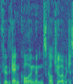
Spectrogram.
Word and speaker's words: Skulltula: I've encountered pronounce it Skulltula. Like, they stress it oddly. Like, how would you go about stressing it? Well, the reason they're called Skulltulas is because it's Skull Tarantula?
